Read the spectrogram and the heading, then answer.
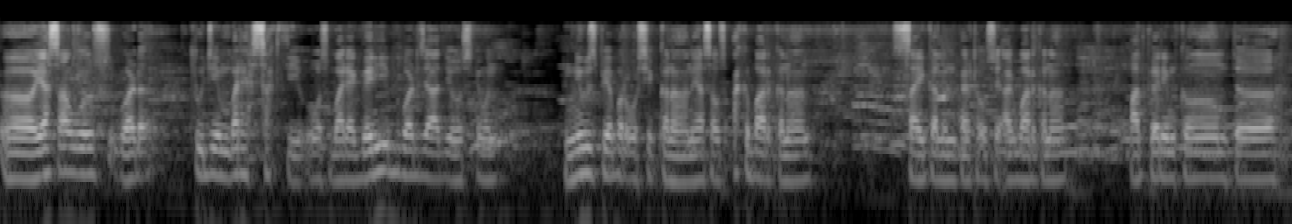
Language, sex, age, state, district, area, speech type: Kashmiri, male, 30-45, Jammu and Kashmir, Bandipora, rural, spontaneous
